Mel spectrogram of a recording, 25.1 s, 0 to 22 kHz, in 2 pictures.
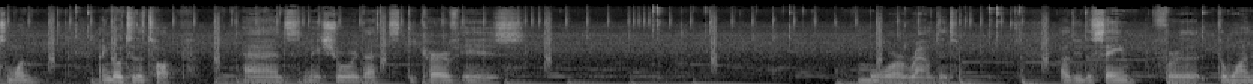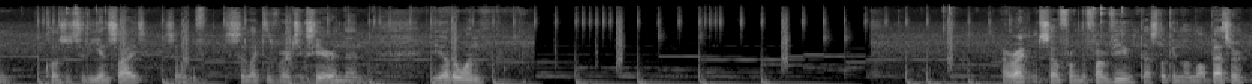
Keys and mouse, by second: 0.1 `, 2.2 g, 8.3 `, 9.8 click, 9.9-13.2 middle drag, 13.2 ctrl+click, 13.2-23.4 ctrl+middle drag, 15.4 `, 17.4 g, 20.9 shift+g, 22.5 `, 22.9 Tab, 23.4 click, 23.5-25.0 middle drag.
